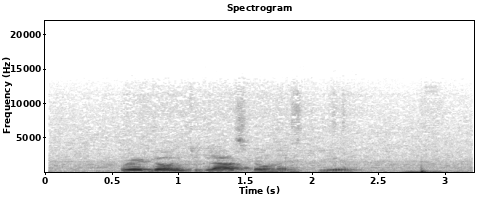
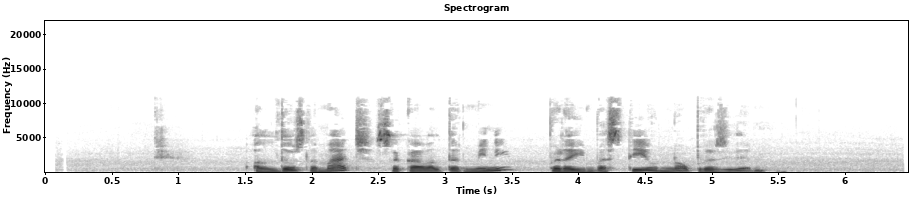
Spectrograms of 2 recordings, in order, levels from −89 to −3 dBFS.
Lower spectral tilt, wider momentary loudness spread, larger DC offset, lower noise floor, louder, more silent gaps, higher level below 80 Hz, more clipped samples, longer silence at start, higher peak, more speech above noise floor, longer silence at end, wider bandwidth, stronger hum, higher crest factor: first, -7.5 dB/octave vs -5 dB/octave; first, 17 LU vs 8 LU; neither; second, -54 dBFS vs -62 dBFS; about the same, -29 LUFS vs -27 LUFS; neither; first, -56 dBFS vs -76 dBFS; neither; second, 0.55 s vs 0.85 s; about the same, -12 dBFS vs -12 dBFS; second, 26 dB vs 36 dB; second, 0.25 s vs 1.1 s; first, 13 kHz vs 11.5 kHz; neither; about the same, 18 dB vs 18 dB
